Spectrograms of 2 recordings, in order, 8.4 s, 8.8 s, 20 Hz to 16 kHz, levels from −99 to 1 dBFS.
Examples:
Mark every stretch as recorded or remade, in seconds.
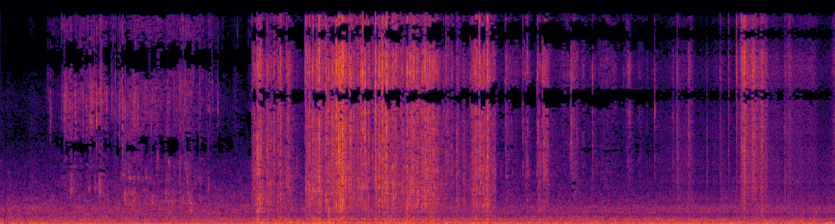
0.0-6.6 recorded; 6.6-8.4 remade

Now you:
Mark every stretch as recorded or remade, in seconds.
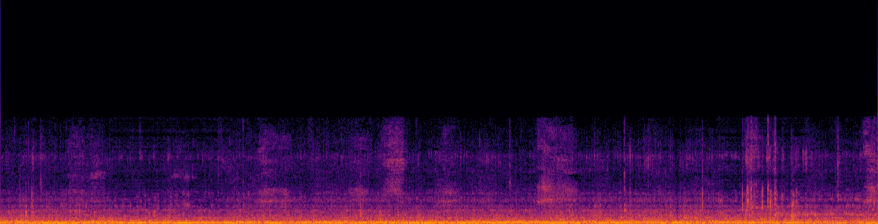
0.0-1.1 recorded; 1.1-2.3 remade; 2.3-7.2 recorded; 7.2-8.1 remade; 8.1-8.8 recorded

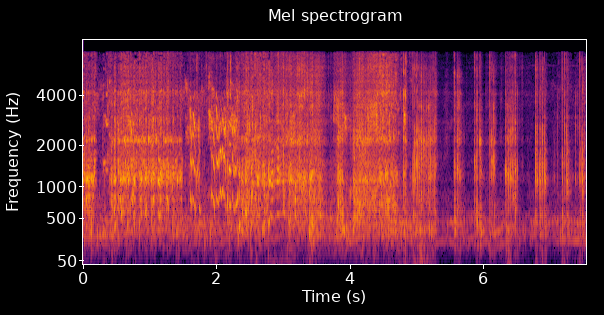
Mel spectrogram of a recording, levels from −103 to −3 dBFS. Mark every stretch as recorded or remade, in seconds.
0.0-2.8 recorded; 2.8-4.4 remade; 4.4-5.0 recorded; 5.0-6.7 remade; 6.7-7.5 recorded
